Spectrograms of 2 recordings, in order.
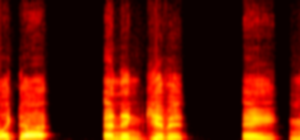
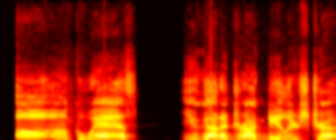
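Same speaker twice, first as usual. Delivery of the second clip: rough, raspy delivery; 3 semitones higher than usual. Speaker quotes a cousin speaking to her uncle; imitating cousin's raspy voice. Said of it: "my cousin in her raspy ass voice".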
